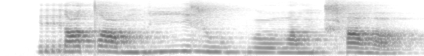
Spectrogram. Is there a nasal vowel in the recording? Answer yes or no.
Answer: no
